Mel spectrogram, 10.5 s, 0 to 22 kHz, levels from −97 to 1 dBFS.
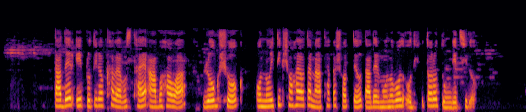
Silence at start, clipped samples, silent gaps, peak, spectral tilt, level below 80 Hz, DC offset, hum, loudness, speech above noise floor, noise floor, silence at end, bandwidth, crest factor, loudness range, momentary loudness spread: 0.2 s; under 0.1%; none; -4 dBFS; -6 dB/octave; -62 dBFS; under 0.1%; none; -19 LUFS; 67 dB; -85 dBFS; 1.05 s; 7.6 kHz; 16 dB; 2 LU; 9 LU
